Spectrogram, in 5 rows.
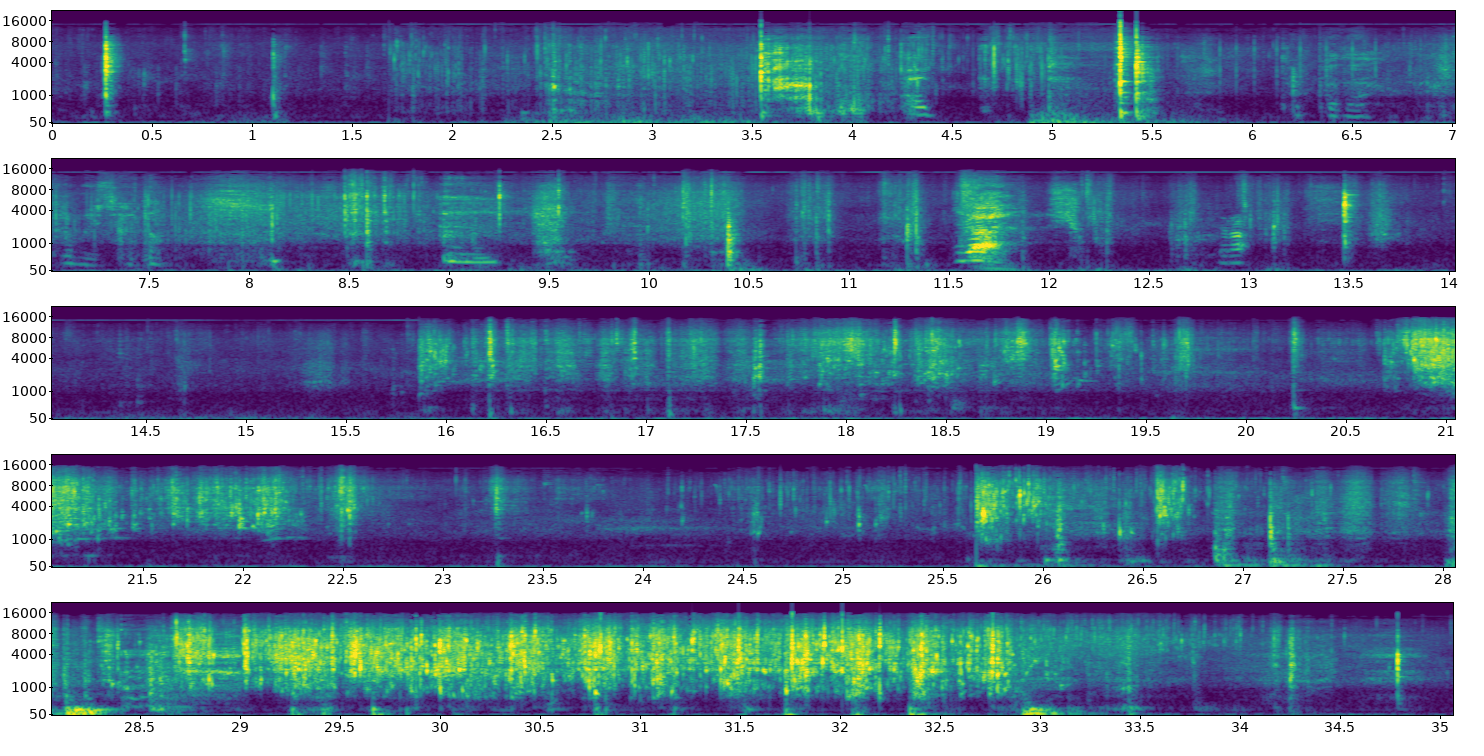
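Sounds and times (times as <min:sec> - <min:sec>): water trickling and splashing: 0:20.7 - 0:27.0, 0:27.7 - 0:34.2.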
